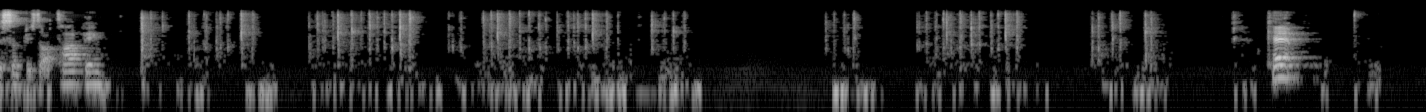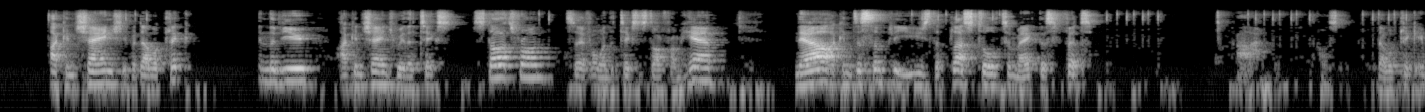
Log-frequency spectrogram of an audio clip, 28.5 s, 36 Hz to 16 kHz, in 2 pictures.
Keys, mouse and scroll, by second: 1.4-12.0 typing, 14.7 click, 15.5 click, 15.7 click, 18.4 click, 19.7 click, 23.5 click, 23.7 click, 23.8 click, 24.0 click, 24.2 click, 25.3 click, 25.5 click, 25.7 click, 25.8 click, 26.8 click, 26.9 click, 27.2 click, 27.3 click, 28.2 click, 28.3 click.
